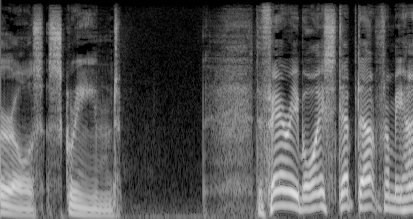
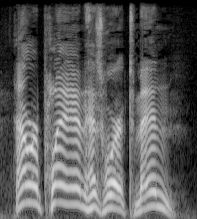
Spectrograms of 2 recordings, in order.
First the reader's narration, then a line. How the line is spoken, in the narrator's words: Puck shouted over the music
